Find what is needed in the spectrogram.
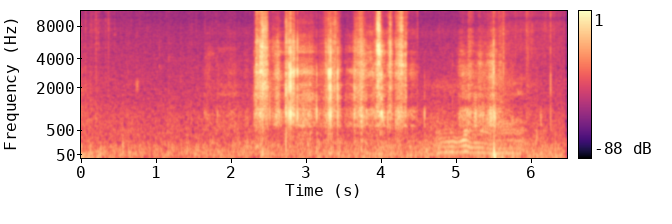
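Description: A quick cluster of rustling, scraping clicks about two seconds in, then a short low vocal sound from a man near the end.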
